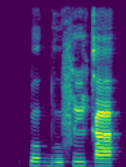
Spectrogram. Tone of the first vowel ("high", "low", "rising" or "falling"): high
